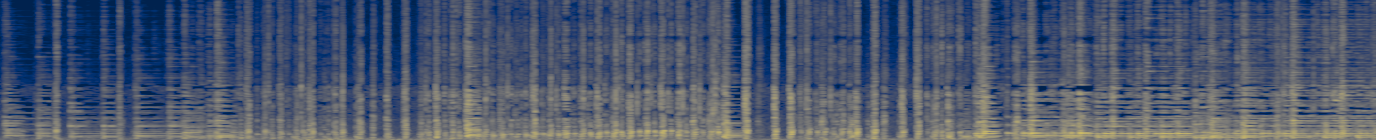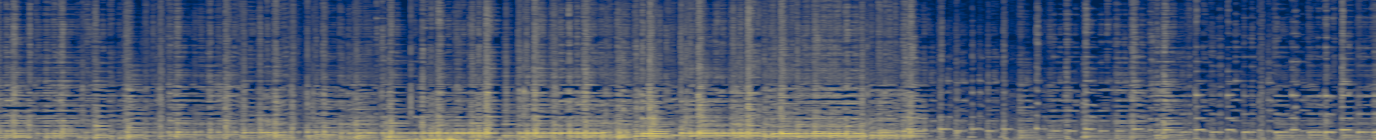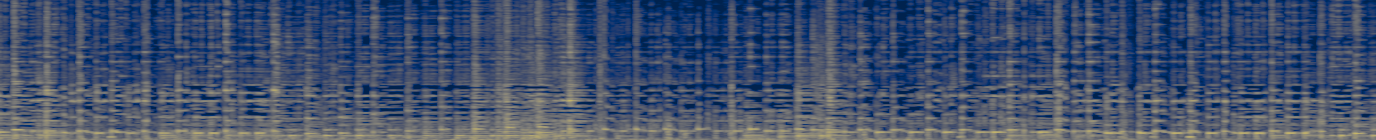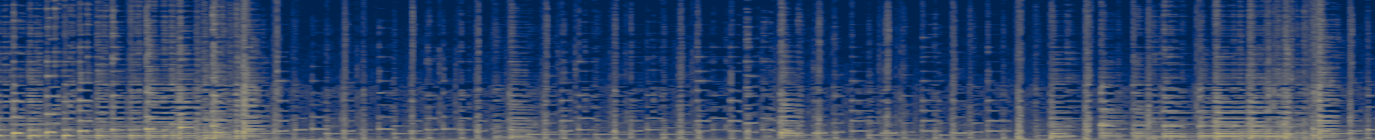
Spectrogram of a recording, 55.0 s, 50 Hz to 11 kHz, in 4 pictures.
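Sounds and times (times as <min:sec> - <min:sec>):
ukuleles playing: 0:00.0 - 0:55.0.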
